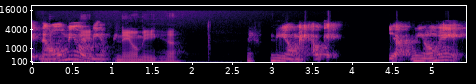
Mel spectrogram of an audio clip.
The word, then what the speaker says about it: Naomi: Naomi, yeah.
